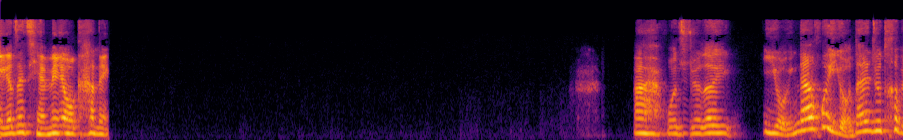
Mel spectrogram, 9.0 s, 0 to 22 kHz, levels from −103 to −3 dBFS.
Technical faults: skip ahead; jitter buffer speed-up

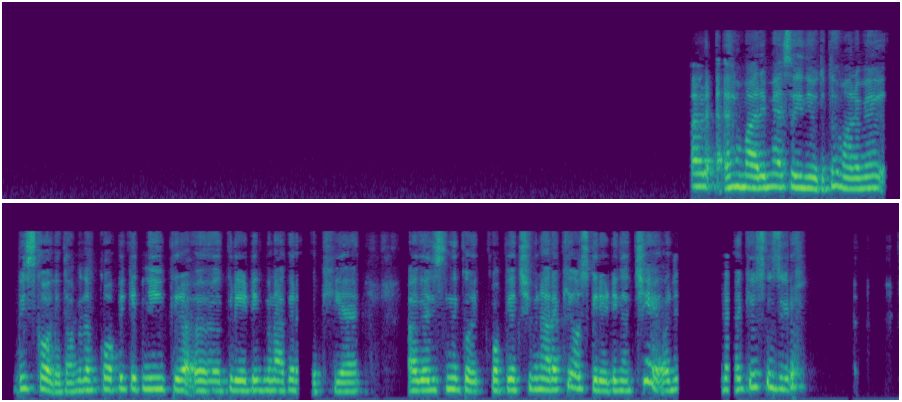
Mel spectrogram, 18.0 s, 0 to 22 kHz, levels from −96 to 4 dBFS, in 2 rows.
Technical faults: AAC frame loss with muting

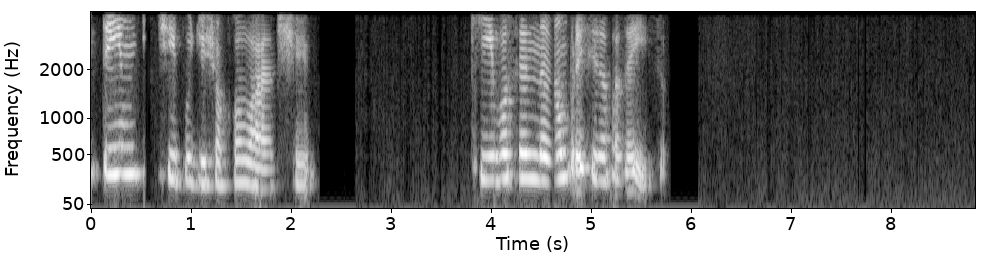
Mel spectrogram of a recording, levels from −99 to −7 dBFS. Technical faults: repeated packet loss (robotic sound); short concealed packet loss; jitter buffer speed-up

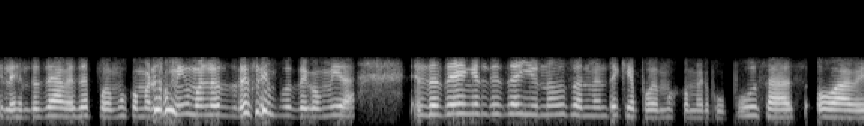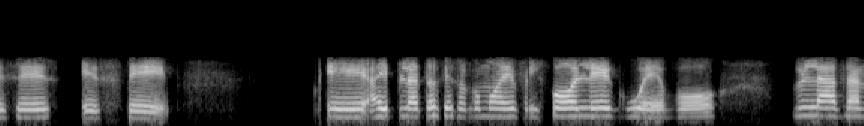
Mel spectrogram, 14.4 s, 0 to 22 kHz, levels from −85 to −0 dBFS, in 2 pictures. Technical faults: Speex codec

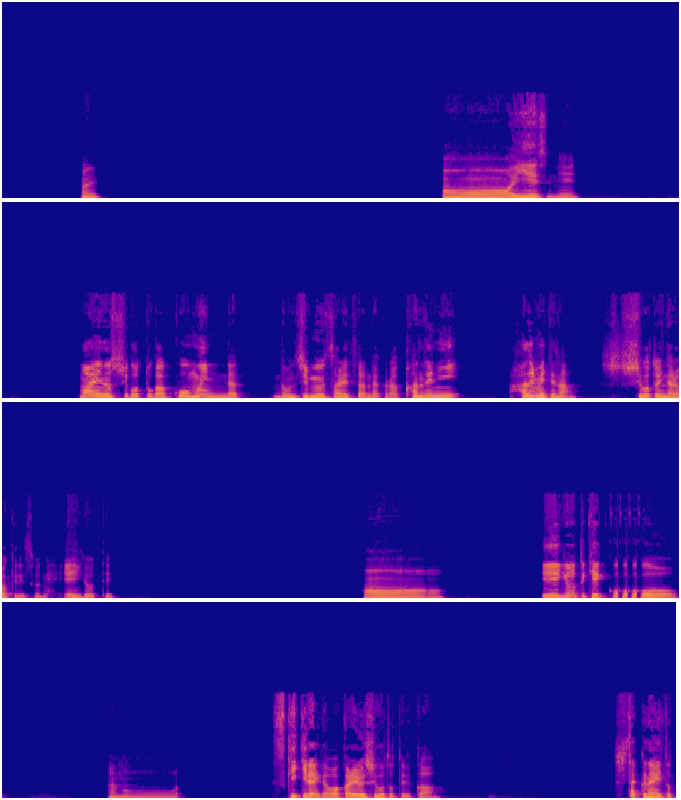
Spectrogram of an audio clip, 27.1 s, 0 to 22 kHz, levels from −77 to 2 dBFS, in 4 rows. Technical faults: repeated buffer

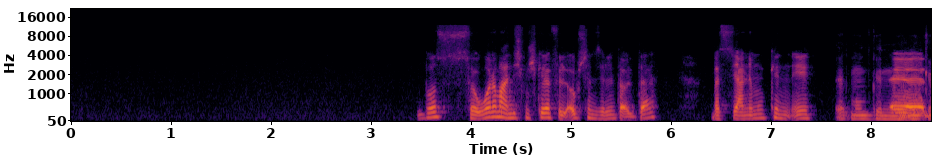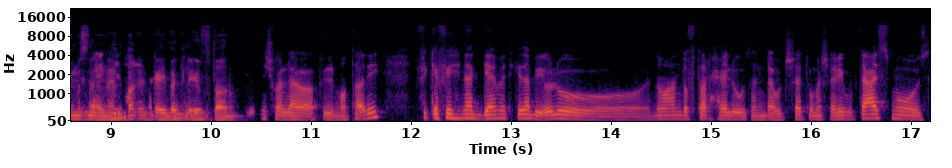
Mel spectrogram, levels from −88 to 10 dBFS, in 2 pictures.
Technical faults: speech suppressed in double talk

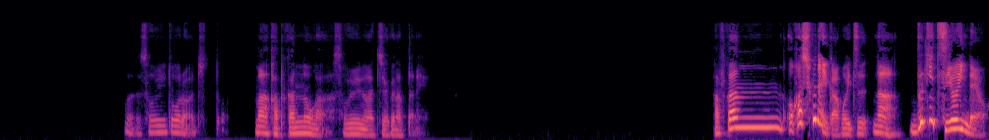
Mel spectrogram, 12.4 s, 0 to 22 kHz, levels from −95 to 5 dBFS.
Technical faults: none

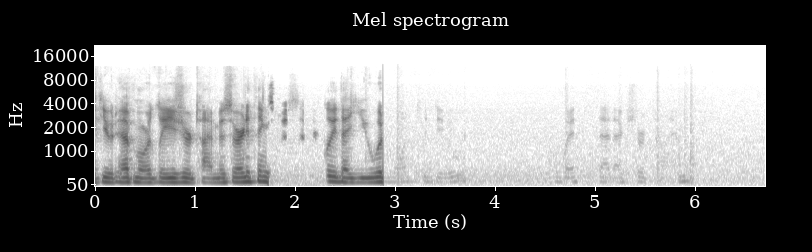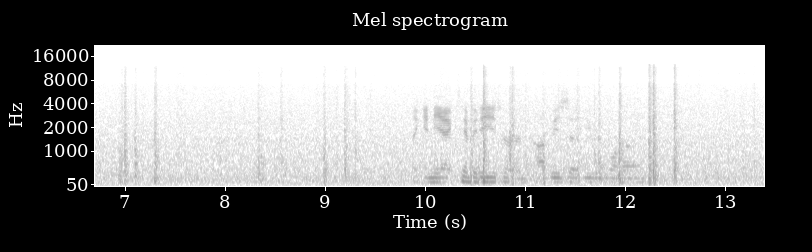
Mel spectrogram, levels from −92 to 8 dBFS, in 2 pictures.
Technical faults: speech suppressed in double talk; one channel inverted

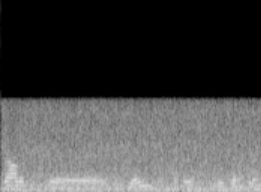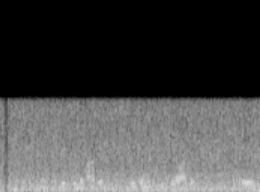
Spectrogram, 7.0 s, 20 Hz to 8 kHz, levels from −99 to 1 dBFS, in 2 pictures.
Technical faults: none

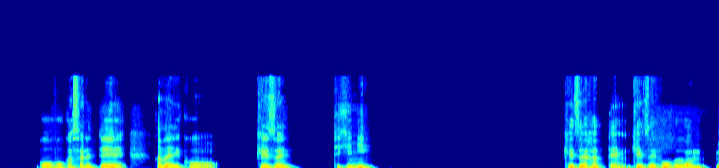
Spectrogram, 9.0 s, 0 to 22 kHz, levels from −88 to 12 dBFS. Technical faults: lost LE Audio frames

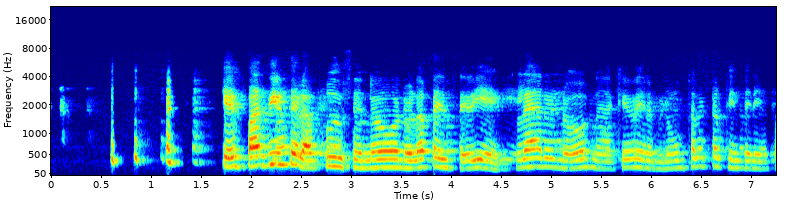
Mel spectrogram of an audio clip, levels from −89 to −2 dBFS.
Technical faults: echo with no canceller

